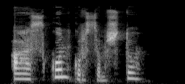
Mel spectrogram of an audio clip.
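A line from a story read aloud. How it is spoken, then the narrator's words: Timid question. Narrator (Russian): спросила я робко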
